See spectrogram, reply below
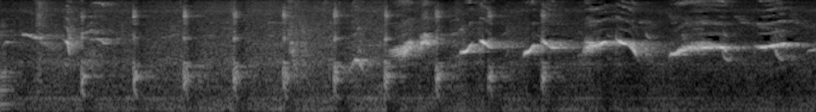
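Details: Caged Chinese hwamei, spread-tailed and described as a good fighter with an eagle-wing display. Sharp repeated clicking taps come first, then the bird breaks into a string of fluid, wavering whistles.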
